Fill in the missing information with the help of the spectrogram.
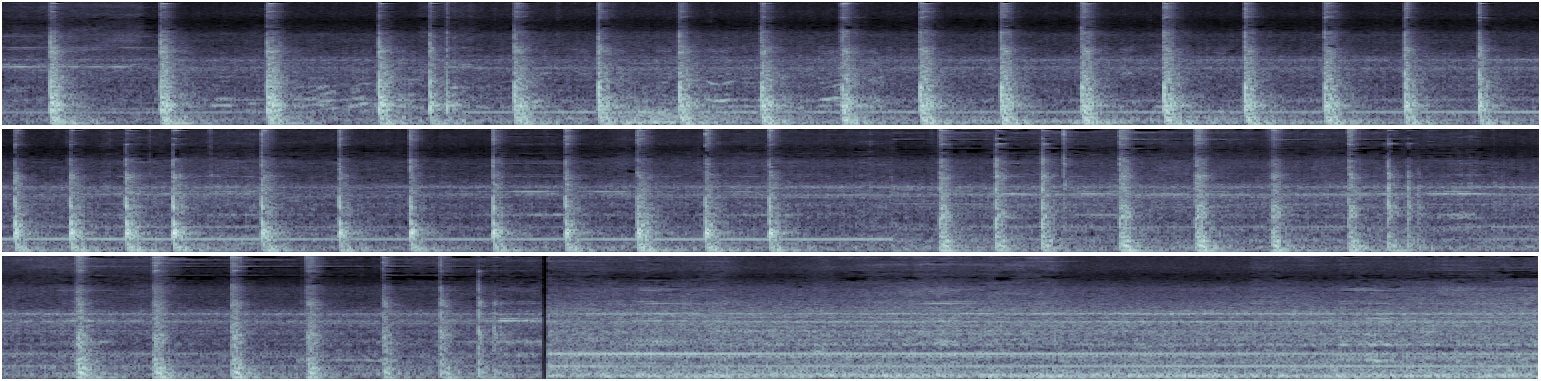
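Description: Hand hammer striking a steel sickle blade on a steel anvil block, about two to three even ringing strikes a second as the blade is forged back into shape. About three-quarters of the way through the strikes stop and a steady motor whine takes over, from a bench grinding wheel starting to run.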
